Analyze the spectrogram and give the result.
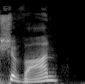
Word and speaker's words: Siobhan: It was like Siobhan. Like, there's a character in Superman comics called the Silver Banshee, and her name, her real name is Siobhan, but it's spelled like S-O-B-I-A-N. So I was like, Sobian.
